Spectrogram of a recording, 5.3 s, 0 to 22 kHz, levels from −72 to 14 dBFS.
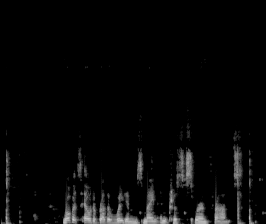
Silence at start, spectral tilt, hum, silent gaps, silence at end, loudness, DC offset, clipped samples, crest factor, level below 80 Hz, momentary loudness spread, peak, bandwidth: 0.1 s; -5 dB/octave; none; 0.58-0.66 s, 0.80-0.88 s; 0.25 s; -15 LUFS; under 0.1%; under 0.1%; 14 dB; -44 dBFS; 10 LU; 0 dBFS; 9.2 kHz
